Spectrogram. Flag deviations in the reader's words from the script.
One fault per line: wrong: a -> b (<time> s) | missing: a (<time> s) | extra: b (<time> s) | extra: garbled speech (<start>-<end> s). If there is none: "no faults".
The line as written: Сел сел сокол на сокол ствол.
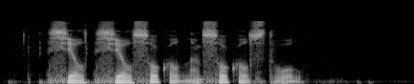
no faults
